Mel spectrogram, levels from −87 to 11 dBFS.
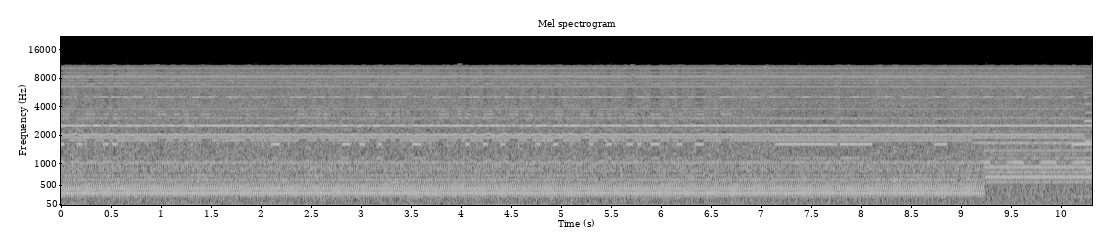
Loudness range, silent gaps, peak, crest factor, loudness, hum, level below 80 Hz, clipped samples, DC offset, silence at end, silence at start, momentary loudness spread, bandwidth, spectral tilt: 0 LU; none; 0 dBFS; 10 dB; -9 LUFS; none; -36 dBFS; under 0.1%; under 0.1%; 0 s; 0 s; 0 LU; 12 kHz; -1 dB/octave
